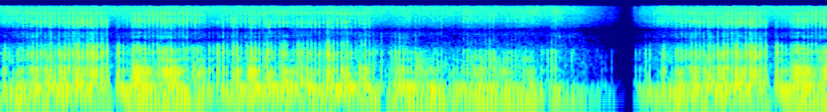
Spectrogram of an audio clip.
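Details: A white, fluffy kitten purrs steadily while scratching its ear, a low continuous rumble with rapid pulsing throughout. Finding: Cat.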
